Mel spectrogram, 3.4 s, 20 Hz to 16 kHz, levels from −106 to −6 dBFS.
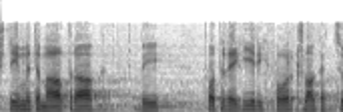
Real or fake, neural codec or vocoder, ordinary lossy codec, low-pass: fake; codec, 16 kHz, 16 kbps, FreqCodec, larger model; none; 7.2 kHz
